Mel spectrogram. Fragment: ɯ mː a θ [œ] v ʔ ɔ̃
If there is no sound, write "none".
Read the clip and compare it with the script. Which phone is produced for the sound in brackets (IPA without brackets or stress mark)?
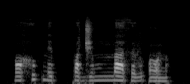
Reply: œ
